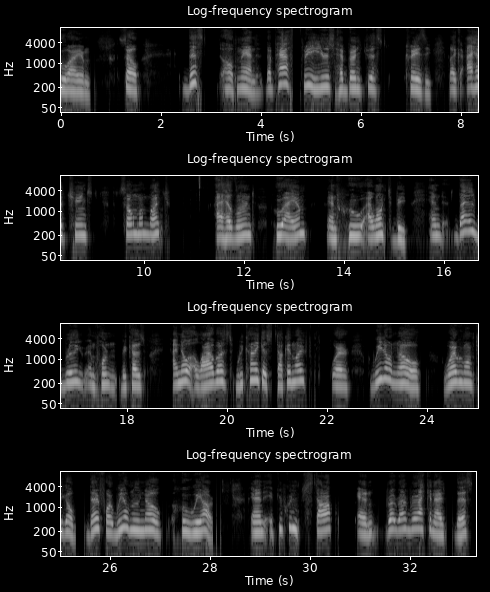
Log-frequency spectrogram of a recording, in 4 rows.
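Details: Adult man with cerebral palsy, which he says affects every muscle in his body; he reports his speech is much better than 8 months ago and improving as his health improves; dysarthria from cerebral palsy.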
